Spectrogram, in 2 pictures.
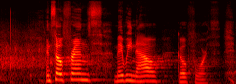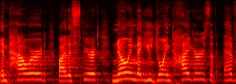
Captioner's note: applause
